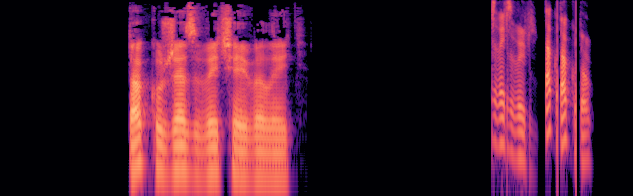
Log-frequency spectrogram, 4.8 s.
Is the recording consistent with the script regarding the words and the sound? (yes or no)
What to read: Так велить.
no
